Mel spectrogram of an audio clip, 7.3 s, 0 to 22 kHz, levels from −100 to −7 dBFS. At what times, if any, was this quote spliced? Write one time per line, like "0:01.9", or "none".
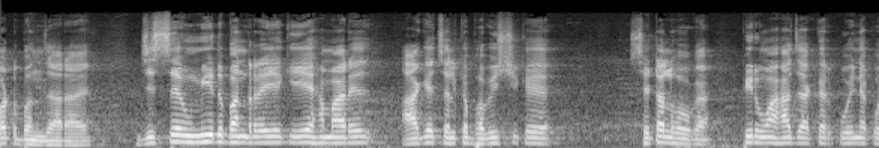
none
